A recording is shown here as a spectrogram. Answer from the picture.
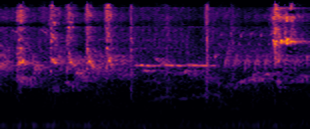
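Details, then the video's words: Bird song used as a lure to provoke other birds into singing: rapid high chirps and short whistled notes, then a long level whistle near the middle, ending in a sharp burst of bright twittering. "BIKIN EMOSI BURUNG NAIK IKUT GACOR"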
